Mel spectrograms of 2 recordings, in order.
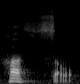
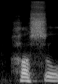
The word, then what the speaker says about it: hustle: l-e the la sound hustle that's an exception hustle bustle and rustle in those words the t is silent bustle a hustle bustle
